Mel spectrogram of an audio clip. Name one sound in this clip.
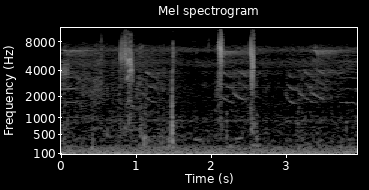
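A baby monkey gives short high squeaks close by.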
